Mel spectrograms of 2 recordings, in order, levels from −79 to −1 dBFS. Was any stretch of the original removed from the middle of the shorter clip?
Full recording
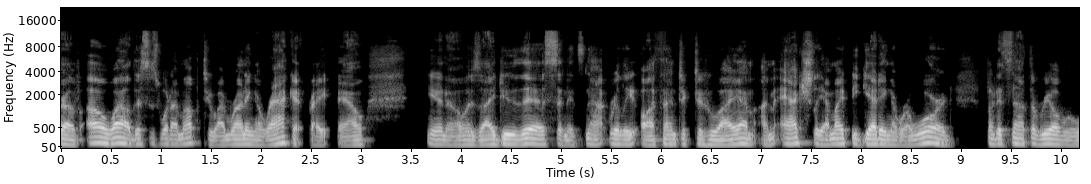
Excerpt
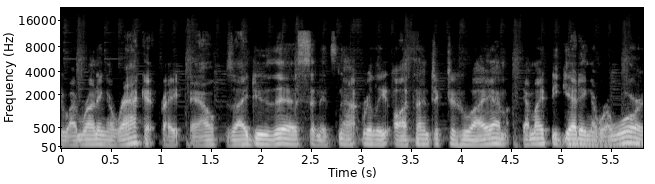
yes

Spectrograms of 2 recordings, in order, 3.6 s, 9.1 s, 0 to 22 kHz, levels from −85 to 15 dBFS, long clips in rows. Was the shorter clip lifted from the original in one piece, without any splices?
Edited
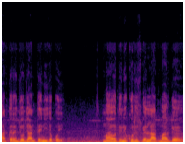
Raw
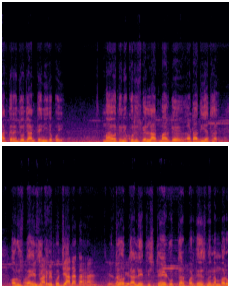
yes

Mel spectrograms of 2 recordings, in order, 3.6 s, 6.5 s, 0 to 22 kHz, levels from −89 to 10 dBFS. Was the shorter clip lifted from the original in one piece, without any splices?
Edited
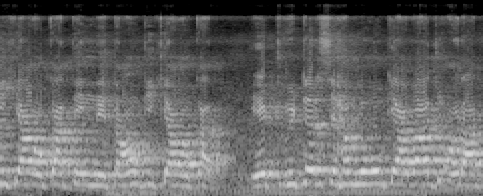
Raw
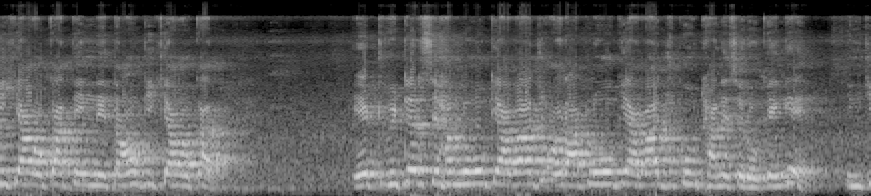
no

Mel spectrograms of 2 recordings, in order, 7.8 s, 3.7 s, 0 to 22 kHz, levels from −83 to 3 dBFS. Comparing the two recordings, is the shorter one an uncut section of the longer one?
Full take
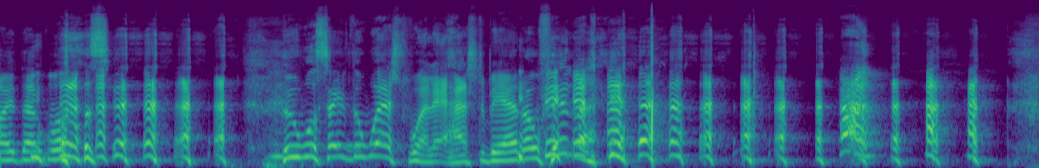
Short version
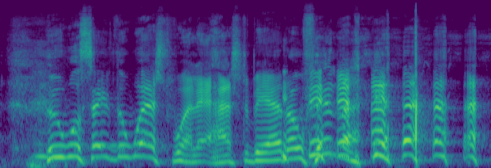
yes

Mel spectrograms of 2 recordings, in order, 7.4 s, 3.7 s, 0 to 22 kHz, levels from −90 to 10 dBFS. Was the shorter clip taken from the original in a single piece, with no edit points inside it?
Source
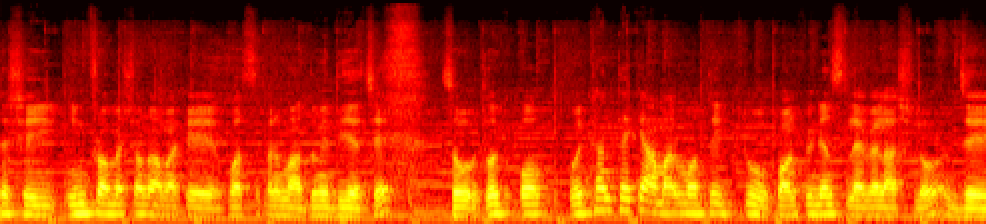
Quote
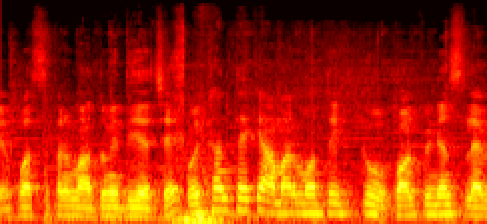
no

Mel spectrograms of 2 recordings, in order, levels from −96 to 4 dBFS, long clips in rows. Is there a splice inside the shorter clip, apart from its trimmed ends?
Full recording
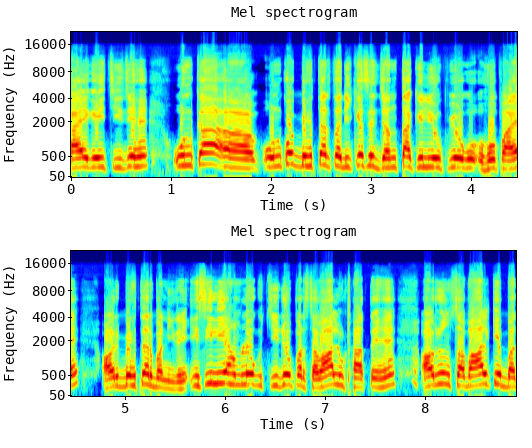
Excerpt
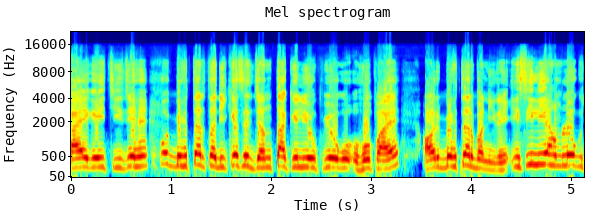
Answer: yes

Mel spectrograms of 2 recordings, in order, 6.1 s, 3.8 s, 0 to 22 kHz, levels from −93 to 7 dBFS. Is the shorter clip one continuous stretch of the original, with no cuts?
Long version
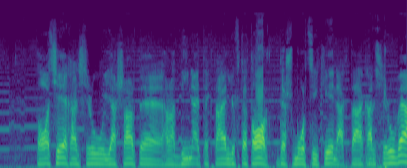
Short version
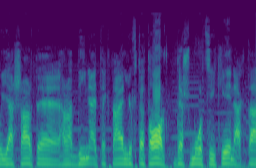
yes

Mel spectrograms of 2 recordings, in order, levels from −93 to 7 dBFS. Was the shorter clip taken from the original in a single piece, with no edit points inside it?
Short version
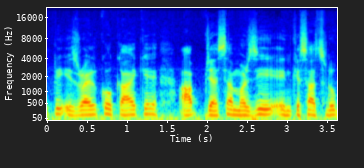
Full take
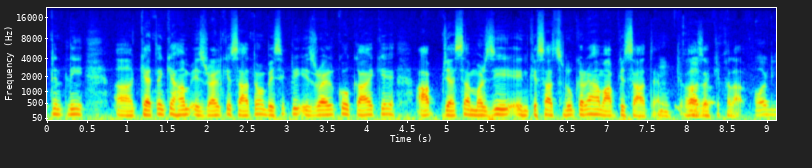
yes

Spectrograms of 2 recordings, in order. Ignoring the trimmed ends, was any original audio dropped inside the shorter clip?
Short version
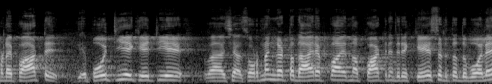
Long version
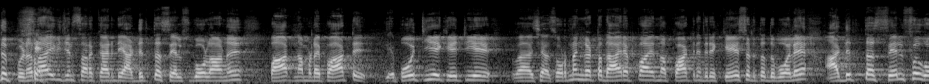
no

